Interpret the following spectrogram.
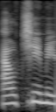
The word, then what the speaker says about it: Alchemy: She goes, "Well, I remember it because Alchemy rhymes with Applebee's."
